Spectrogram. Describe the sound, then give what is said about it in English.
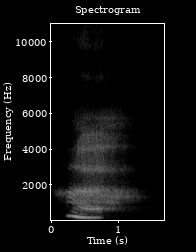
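A single, long, breathy exhale through the mouth, soft and close, with a faint voiced sigh at the start that fades out over about a second. “Breathing out the mouth.”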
